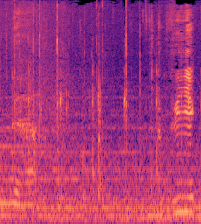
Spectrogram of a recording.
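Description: Road noise inside a moving car's cabin under soft voices, with a few light clicks.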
